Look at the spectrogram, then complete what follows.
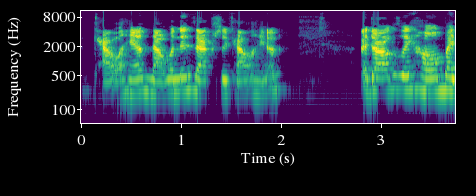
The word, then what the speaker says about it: Callahan: know how to I don't understand how to pronounce her name American predator by Maureen Callahan that one is actually Callahan a dog's Li home by W Bruce Cameron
